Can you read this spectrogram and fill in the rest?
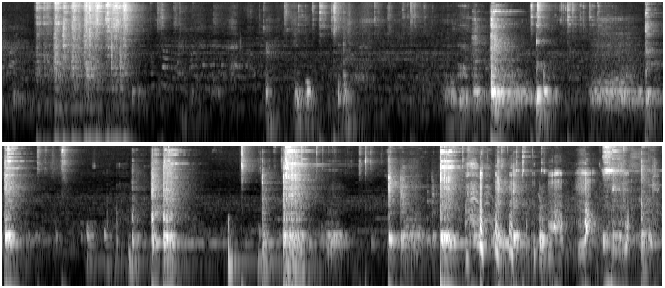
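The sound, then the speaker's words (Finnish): Metal cutlery clinks and clatters repeatedly as pieces are set down on a table, fairly loud, in irregular bursts with brief pauses between them. “kolinasta kaikki voi päätellä, mitä tää tapahtuu.”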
